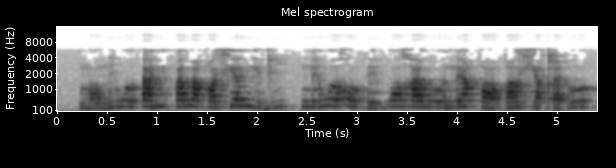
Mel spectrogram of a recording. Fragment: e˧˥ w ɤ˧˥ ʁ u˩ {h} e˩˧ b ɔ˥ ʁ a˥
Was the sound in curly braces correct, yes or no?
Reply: yes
